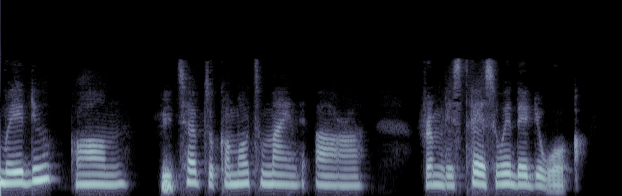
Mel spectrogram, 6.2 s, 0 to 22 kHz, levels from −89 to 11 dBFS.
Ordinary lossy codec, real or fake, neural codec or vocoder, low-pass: MP3, 48 kbps; fake; codec, 16 kHz, 0.5 kbps, X-Codec, WavLM features, trained on Multilingual LibriSpeech; 7.2 kHz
